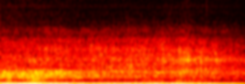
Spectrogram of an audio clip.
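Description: Steady low drone of a vehicle engine running at one unchanging pitch, over a haze of traffic noise.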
